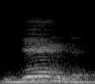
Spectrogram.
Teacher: जब हम गेंद बोलते हैं तो गे के साथ हल्का न का उच्चारण होता है। जब गेंद बोलते हैं तो गे के साथ हल्का न उच्चारण होता है, और उस हल्का न के लिए हम क्या करते हैं, ऊपर में हम बिंदु देते हैं।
